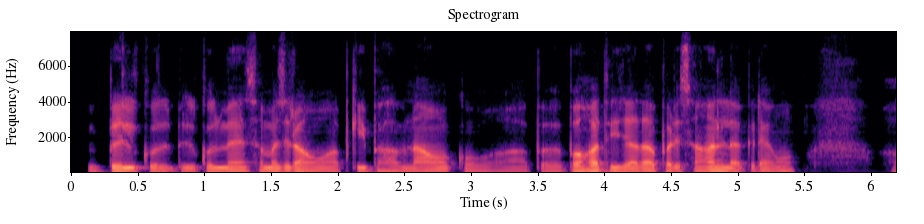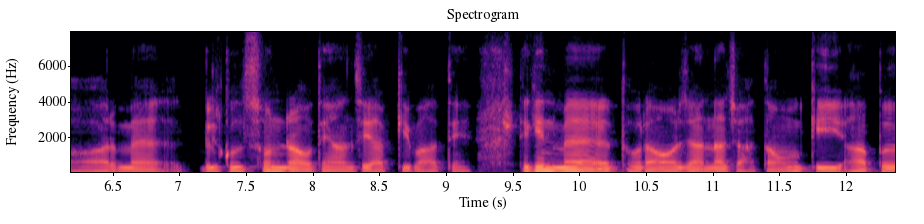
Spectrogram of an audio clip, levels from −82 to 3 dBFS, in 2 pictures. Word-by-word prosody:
बिल्कुल, 100 -2 +1
बिल्कुल 100 +1 -2
मैं 100 0 +2
समझ 100 0 0
रहा 100 -1 +4
हूँ 100 +1 -1
आपकी 100 +1 -3
भावनाओं 95 +2 0
को 95 - -5 0.2
आप 100 +1 -11 0.2
बहुत 110 +1 +5
ही 105 - +2
ज़्यादा 105 0 +4
परेशान 100 +1 +2
लग 95 0 0
रहे 100 -2 -2
हो, 115 +5 -6 0.7
और 105 0 -4
मैं 100 +4 -3 0.2
बिल्कुल 105 +2 -1
सुन 105 -2 +1
रहा 100 - +5
हूँ 100 0 +1
ध्यान 100 0 -2
से 100 0 0
आपकी 95 0 -3
बातें, 100 +1 -6 0.5
लेकिन 165 -1 +6
मैं 145 -7 +4
थोड़ा 100 -1 0
और 105 0 +1
जानना 100 0 +1
चाहता 95 -1 -5
हूँ 100 +4 -3
कि 110 -1 +2 0.2
आप 110 0 -7
100 Hz, 175 wpm, -24 LUFS, 100-105 Hz, 0.7 s, लेकिन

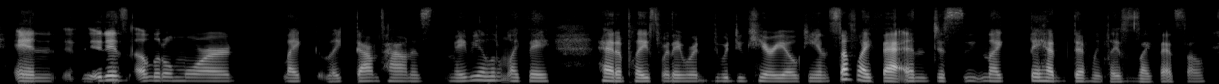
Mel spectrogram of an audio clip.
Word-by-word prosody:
and 150 -1 +5
it - - -15
it 175 +7 0
is 200 -2 +7
a - - +1
little 175 0 -5
more 160 -2 -1 0.5
like 150 -1 -2 0.2
like 140 +2 -7
downtown 155 -1 -1
is 145 0 -6 0.2
maybe 160 +5 -4
a 190 - -2
little 185 -1 -6
like 160 -1 -6
they 155 -1 -2 0.5
had 170 -2 +6
a 150 - +3
place 155 -1 0
where 150 - -5
they 150 -1 0
would 150 +3 -5
would 155 0 -7
do 155 0 -11
karaoke 145 -1 0
and 145 +1 -7
stuff 235 +2 +5
like 160 -3 +5
that, 150 -1 +9
and 155 0 -2
just, 155 -2 -2
n 160 -2 -14
like, 155 0 0 0.2
they 170 -1 +1
had 155 -2 +3
definitely 145 -3 -2
places 135 +2 -7
like 130 -1 -6
that, - - -2
so 135 +1 -11
155 Hz, 195 wpm, -31 LUFS, 150-160 Hz, 0.5 s, that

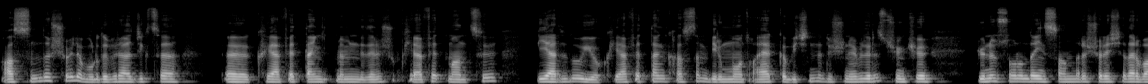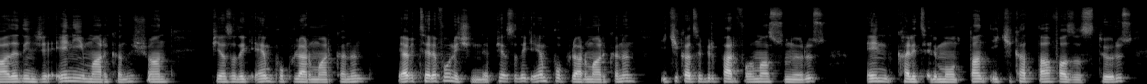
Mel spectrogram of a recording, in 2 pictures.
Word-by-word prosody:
Aslında 135 +7 0
şöyle, 175 -3 -1
burada 120 +1 0
birazcık 130 +1 -1
da, 125 -1 +1 0.4
ııı, 120 -2 +3
kıyafetten 120 0 +1
gitmemin 120 0 -2
nedeni 115 +2 -1
şu: 125 - -14
Kıyafet 125 +5 -1
mantığı 115 +8 -2 0.4
bir 130 - +2
yerde 130 0 +4
de 140 - -2
uyuyor. 115 -6 +1
Kıyafetten 130 +3 -1
kastım 130 +1 -5
bir 120 - +2
mont. 120 0 -1
Ayakkabı 120 0 0
için 120 +6 -6
de 140 - -6
düşünebiliriz. 130 +4 -1
Çünkü 135 0 +1 0.4
günün 135 +2 +2
sonunda 135 -1 +2
insanlara 130 0 0
şöyle 130 0 0
şeyler 130 +1 +1
vaat 120 0 +4
edince 130 -1 +1
en 150 +3 0
iyi 145 -3 0
markanın, 120 0 0
şu 135 -2 -4
an 120 0 +1 0.4
piyasadaki 125 -1 0
en 135 +1 +2
popüler 130 -2 +2
markanın 120 +4 -1 0.3
veya 135 - +8
bir 145 - -5
telefon 145 +3 +3
için 130 -4 -2
de - - -3
piyasadaki 140 -2 -2
en 150 +1 0
popüler 140 -5 +1
markanın 125 +5 -1 0.2
2 125 +1 -6
katı 135 0 +1
bir 135 -1 -5
performans 130 -1 +2
sunuyoruz. 130 +4 -2 0.4
En 140 -1 +2
kaliteli 125 -2 +1
monttan 120 +3 +2
2 125 0 -5
kat 135 -1 -1
daha 125 +1 +4
fazla 125 -4 +2
ısıtıyoruz 120 +7 -2
130 Hz, 165 wpm, -24 LUFS, 120-135 Hz, 0.4 s, veya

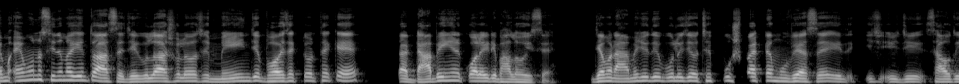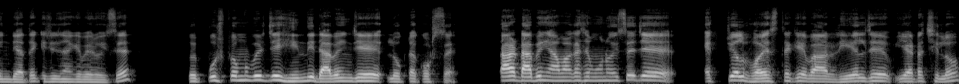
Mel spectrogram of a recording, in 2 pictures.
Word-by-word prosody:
M 160 - -1
এমনও 210 +3 -1
cinema 195 0 0
কিন্তু 190 -2 -3
আছে 145 -1 -3
যেগুলো 135 +3 +1
আসলে 150 +2 -4
হচ্ছে 150 -1 -3 0.2
মেইন 145 +4 0
যে 175 - +1
ভয়েস 150 +1 +4
অ্যাক্টর 160 +2 -4
থেকে 175 +1 -2 0.5
তার 140 - +1
ডাবিংয়ের 175 +9 +1
কোয়ালিটি 150 -2 +2
ভালো 120 -1 -1
হইছে। 105 -2 -6 0.5
যেমন 150 +2 +2
আমি 140 +3 -2
যদি 175 0 0
বলি 165 0 -1
যে - - +2
হচ্ছে, 165 +1 -5
'Pushpa' 175 +1 -4
একটা 175 +1 -3
মুভি 145 0 0
আছে। 135 +2 -4 0.2
এদে 130 - -7
কিসে 130 0 -12
ইজি 125 +1 -4 0.2
সাউথ 125 -1 -1
ইন্ডিয়াতে। 120 +2 -2
কিছুদিন 130 -1 -3
আগে 120 0 -3
বের 115 - -1
হইছে। 105 -2 -3 0.6
তো 145 - -1
'Pushpa' 185 +3 0
মুভির 200 +1 +4
যে 200 - +8
হিন্দি 155 +4 +2
ডাবিং 145 +3 +4
যে 160 - +6 0.3
লোকটা 135 +1 -3
করছে, 125 - -6 0.5
তার 185 +1 +9
ডাবিং 180 +2 +6
আমার 175 0 +1
কাছে 180 0 -2
মনে 180 +1 -4
হইছে 180 +4 -2
যে 200 - +6 0.5
অ্যাকচুয়াল 170 +6 +1
ভয়েস 140 0 +3
থেকে 160 -1 -3
বা, 135 - +4 0.2
রিয়েল 145 +4 +1
যে 165 - +2 0.2
ইয়াটা 140 +2 0
ছিল 140 -3 -5
150 Hz, 190 wpm, -22 LUFS, 135-175 Hz, 0.6 s, তার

